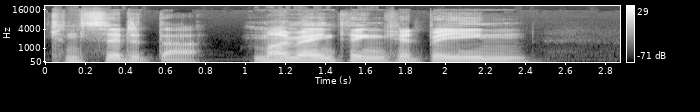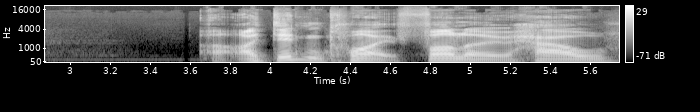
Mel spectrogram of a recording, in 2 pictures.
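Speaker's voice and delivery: ordinary talk, nothing marked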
